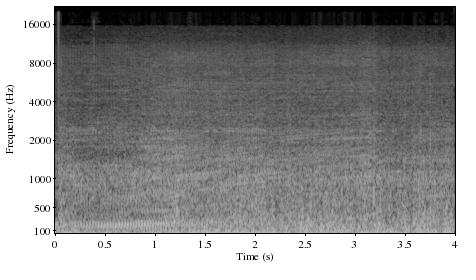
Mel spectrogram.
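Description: A Ducati Supersport S motorcycle is ridden hard with its quickshifter, a loud, steady engine roar mixed with rushing wind that holds at a constant level with no distinct gear change standing out.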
